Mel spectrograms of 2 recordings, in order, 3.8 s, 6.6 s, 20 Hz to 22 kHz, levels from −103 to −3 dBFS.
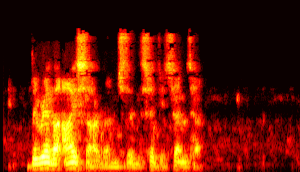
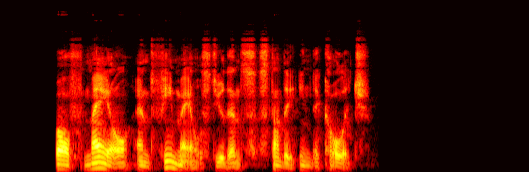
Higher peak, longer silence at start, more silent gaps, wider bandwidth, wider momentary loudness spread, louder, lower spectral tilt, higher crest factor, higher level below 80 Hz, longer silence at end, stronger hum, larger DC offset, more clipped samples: first, -2 dBFS vs -8 dBFS; second, 0.35 s vs 0.7 s; neither; first, 11 kHz vs 9.2 kHz; about the same, 15 LU vs 14 LU; first, -18 LUFS vs -30 LUFS; about the same, -3.5 dB/octave vs -4.5 dB/octave; second, 18 dB vs 24 dB; first, -66 dBFS vs -80 dBFS; second, 1.25 s vs 2.05 s; neither; neither; neither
